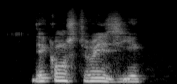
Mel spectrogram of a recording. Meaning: inflection of déconstruire: 1. second-person plural imperfect indicative 2. second-person plural present subjunctive
- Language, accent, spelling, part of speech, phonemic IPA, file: French, Canada, déconstruisiez, verb, /de.kɔ̃s.tʁɥi.zje/, LL-Q150 (fra)-déconstruisiez.wav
